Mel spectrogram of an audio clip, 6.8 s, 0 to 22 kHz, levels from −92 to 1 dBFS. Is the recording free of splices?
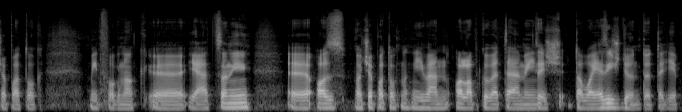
no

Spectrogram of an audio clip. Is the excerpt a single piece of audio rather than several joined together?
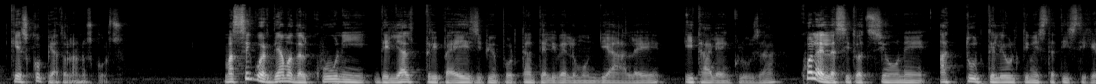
yes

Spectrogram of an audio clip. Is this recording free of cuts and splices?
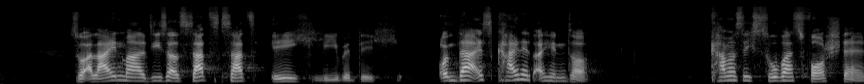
no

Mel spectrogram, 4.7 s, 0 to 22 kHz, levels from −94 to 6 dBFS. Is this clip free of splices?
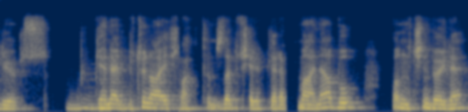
no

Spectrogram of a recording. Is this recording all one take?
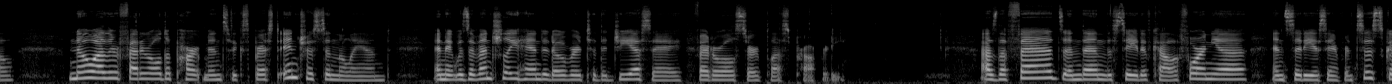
no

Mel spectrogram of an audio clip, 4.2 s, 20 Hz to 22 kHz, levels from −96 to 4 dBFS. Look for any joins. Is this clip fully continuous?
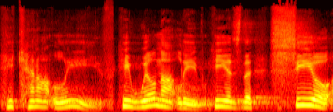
no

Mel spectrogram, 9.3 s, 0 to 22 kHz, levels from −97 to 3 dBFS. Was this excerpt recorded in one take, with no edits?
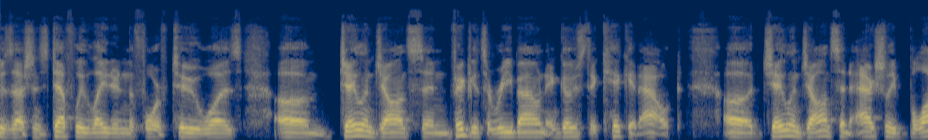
no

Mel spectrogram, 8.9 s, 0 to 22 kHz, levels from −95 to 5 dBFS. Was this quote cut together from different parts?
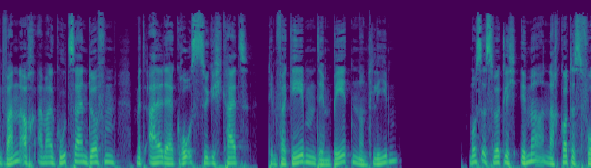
no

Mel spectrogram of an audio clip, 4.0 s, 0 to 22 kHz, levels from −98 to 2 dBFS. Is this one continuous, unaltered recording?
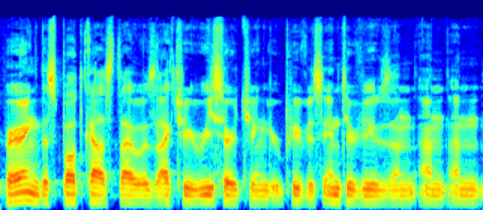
yes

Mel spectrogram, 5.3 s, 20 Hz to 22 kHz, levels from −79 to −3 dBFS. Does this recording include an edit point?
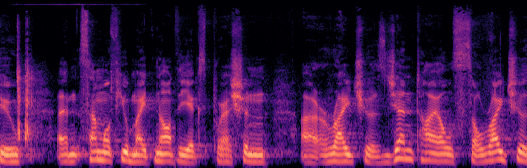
yes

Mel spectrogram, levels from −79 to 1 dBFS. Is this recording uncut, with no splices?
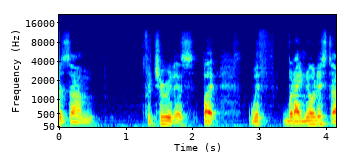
no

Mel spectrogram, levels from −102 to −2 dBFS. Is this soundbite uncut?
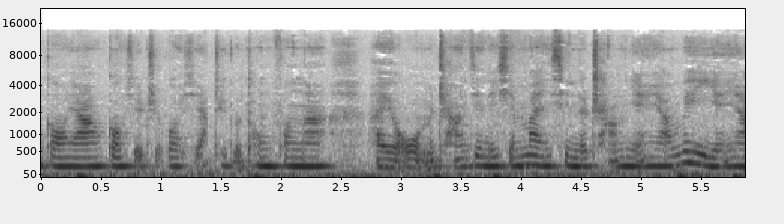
no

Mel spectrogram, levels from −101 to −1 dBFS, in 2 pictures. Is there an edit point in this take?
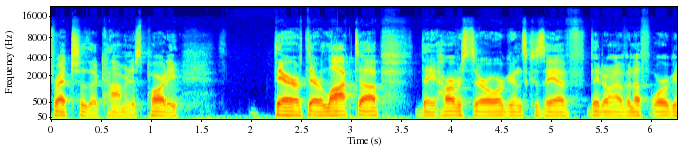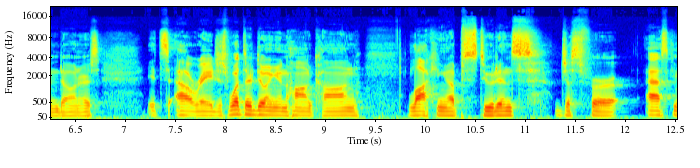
no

